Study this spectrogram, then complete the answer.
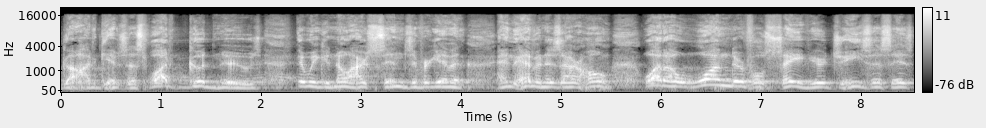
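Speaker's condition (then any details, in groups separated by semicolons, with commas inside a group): Laryngeal cancer after radiation, growth on voice box treated with radiation and chemotherapy; a little over a year since discovery, voice much better but not fully recovered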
